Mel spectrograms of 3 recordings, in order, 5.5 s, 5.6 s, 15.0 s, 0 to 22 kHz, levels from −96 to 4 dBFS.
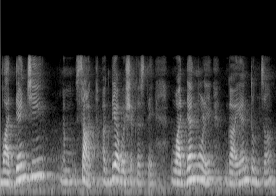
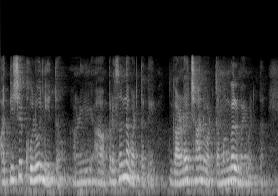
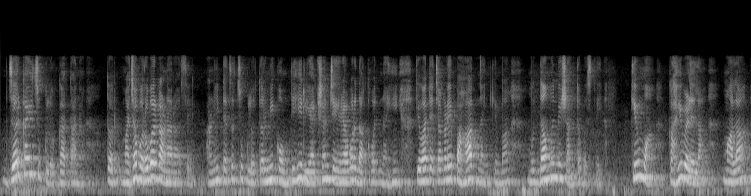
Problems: background sounds at intervals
